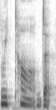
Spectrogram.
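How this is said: It is pronounced with an English accent.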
